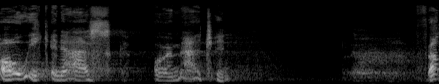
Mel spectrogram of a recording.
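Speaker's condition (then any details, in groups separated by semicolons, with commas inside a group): Dysphonia; sultry voice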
